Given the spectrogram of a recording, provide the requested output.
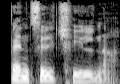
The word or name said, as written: छीलना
